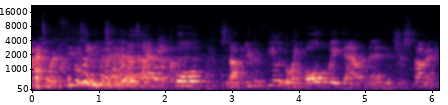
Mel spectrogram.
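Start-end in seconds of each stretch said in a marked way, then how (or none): none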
